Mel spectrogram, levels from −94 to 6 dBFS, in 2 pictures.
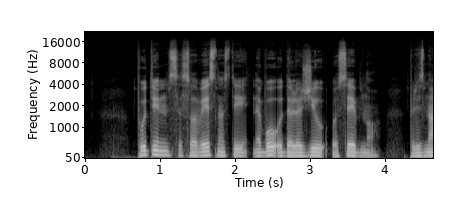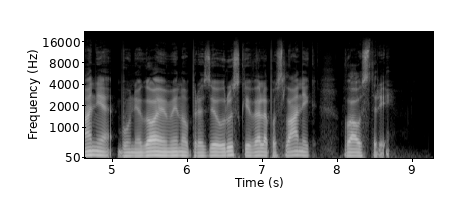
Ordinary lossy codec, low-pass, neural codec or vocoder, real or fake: none; 19.8 kHz; none; real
